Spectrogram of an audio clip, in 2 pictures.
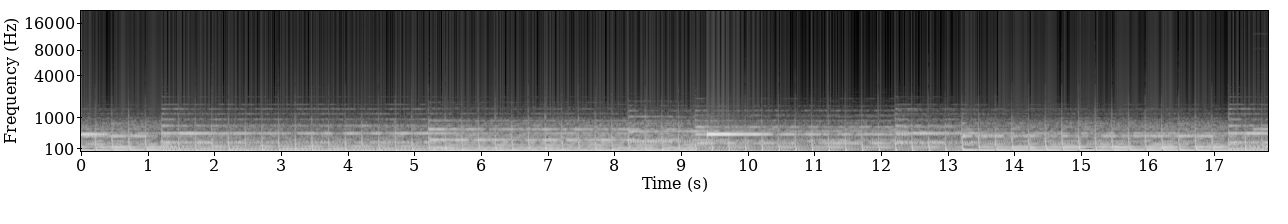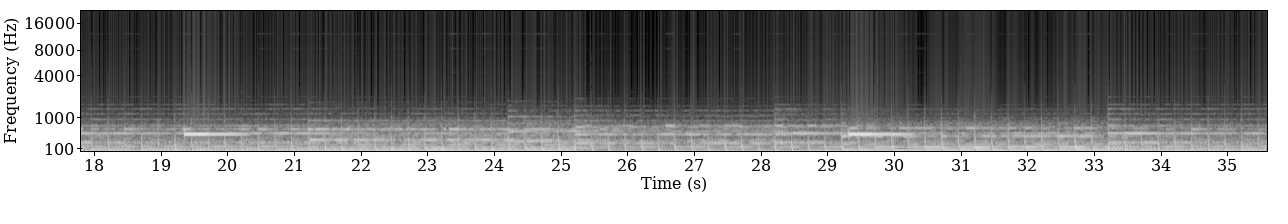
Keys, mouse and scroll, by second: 1.5 z, 2.0 Tab, 5.4 ctrl+KP_7, 6.1-7.2 drag, 8.2 Tab, 9.7-11.3 middle drag, 16.1 ctrl+KP_7, 16.5 z, 17.5 z, 18.2 z, 19.0 z, 21.1 z, 21.7 z, 24.2 g, 27.0 KP_3, 27.6 z, 28.3-29.5 drag, 30.5 z, 30.7 a, 31.2 Tab, 31.9 click, 32.7 KP_1, 33.6 z, 34.5 z.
